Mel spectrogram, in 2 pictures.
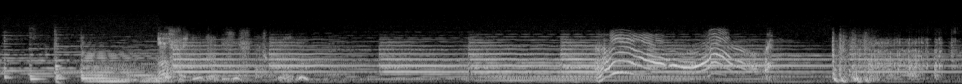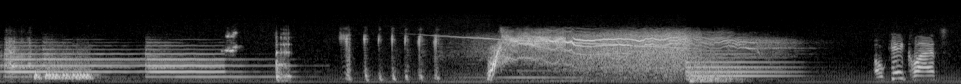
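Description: A cartoon cat yowls and meows in long, wavering cries over a musical score, ending in a drawn-out loud caterwaul, with voices talking around it.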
